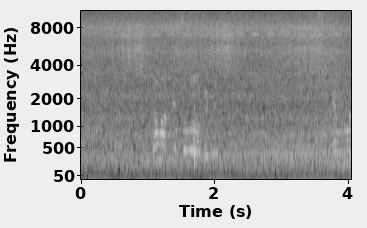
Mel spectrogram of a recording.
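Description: Steady outdoor hiss, strongest in the high range, with a faint voice speaking briefly about a second in.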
